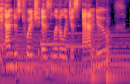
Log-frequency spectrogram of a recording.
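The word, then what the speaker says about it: Andou: Actually, Andu's Twitch is literally just Andu. It is spelled A-N-D-O-U. Andu, and it's a cute little cleft, hair clip.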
